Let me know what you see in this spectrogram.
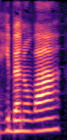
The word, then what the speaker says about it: Hibernova: So there are like many ways, I guess. So like the official way, I'm from Slovakia, right? So in Slovakia, I would say Hibernova, but many people here in America say Hibernova, which I'm totally fine with.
